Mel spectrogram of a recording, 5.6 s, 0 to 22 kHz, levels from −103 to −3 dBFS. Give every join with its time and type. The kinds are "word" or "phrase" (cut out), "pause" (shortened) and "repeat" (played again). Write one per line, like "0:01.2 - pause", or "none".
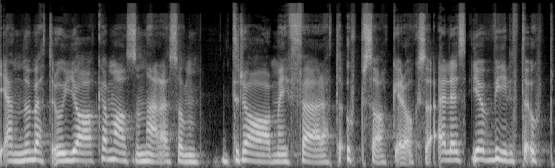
0:02.1 - pause
0:04.6 - word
